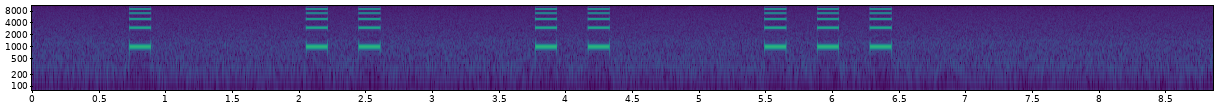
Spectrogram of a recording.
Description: Beep code, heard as beeps from a small speaker, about 1010 Hz. 1-2-2-3. In Phoenix BIOS tables: BIOS ROM checksum failure.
